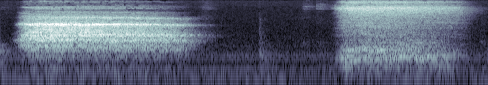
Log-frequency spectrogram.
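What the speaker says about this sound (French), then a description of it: "Je vais vous montrer avec la respiration." Two long, forceful breaths during a Pilates leg exercise, a hissing exhale through the mouth followed after a short pause by another airy breath, close and loud with no talking.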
